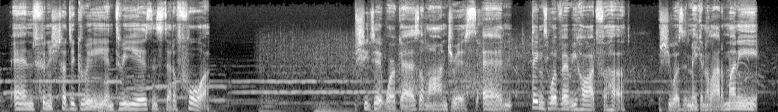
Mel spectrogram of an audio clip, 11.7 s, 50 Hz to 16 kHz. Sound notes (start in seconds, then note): 4.0 cars sputtering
